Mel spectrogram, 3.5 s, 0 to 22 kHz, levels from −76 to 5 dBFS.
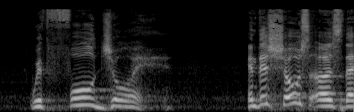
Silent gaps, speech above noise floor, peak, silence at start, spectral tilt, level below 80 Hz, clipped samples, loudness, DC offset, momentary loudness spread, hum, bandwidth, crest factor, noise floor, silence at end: none; 37 dB; -8 dBFS; 0.3 s; -3.5 dB/octave; -68 dBFS; under 0.1%; -24 LUFS; under 0.1%; 11 LU; none; 15.5 kHz; 18 dB; -61 dBFS; 0 s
